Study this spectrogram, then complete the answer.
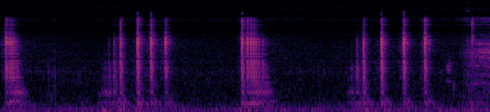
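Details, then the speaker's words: Porsche Cayenne interior trim panel creaking when pressed, as heard over potholes and general road; sharp plastic creaks in quick clusters, caused by play and a small gap underneath the panel, fixed with felt material. "it's a creaking noise which when when you hit potholes um or just general road you would hear it sounded just like"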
